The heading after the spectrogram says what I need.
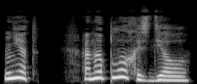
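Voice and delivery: put-on high, loud child voice; little girl voice. A narrator's reading. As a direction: speak like a demanding little girl. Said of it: "решила Агнес".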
